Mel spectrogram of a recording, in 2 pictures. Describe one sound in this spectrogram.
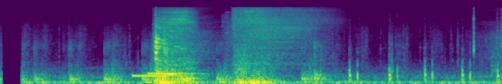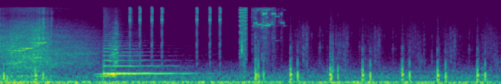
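Boots thud on a metal floor with steady footsteps.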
